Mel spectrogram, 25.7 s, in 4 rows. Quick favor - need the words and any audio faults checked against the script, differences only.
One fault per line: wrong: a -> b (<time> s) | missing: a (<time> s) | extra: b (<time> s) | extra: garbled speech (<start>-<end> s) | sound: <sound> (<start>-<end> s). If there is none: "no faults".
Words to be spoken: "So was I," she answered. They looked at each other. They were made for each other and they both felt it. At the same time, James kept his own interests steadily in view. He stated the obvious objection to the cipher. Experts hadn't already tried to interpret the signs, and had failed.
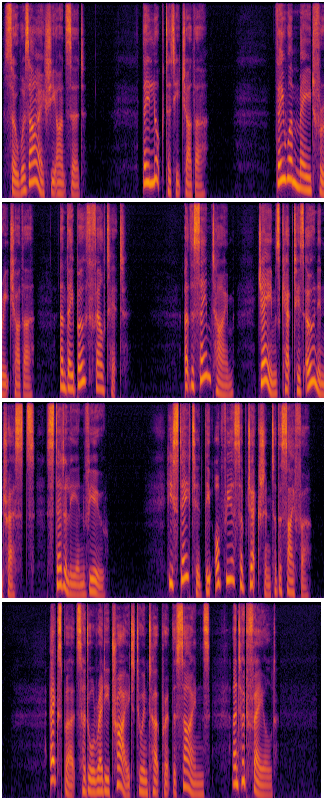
wrong: hadn't -> had (20.9 s)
